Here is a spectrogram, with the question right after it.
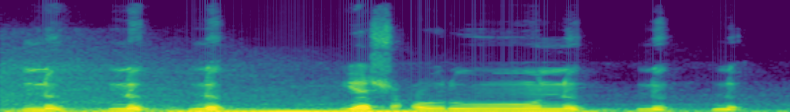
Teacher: ہم نے نون کو ساکن کر دیا جب ہم یہاں پہ رکے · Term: نون ساکن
